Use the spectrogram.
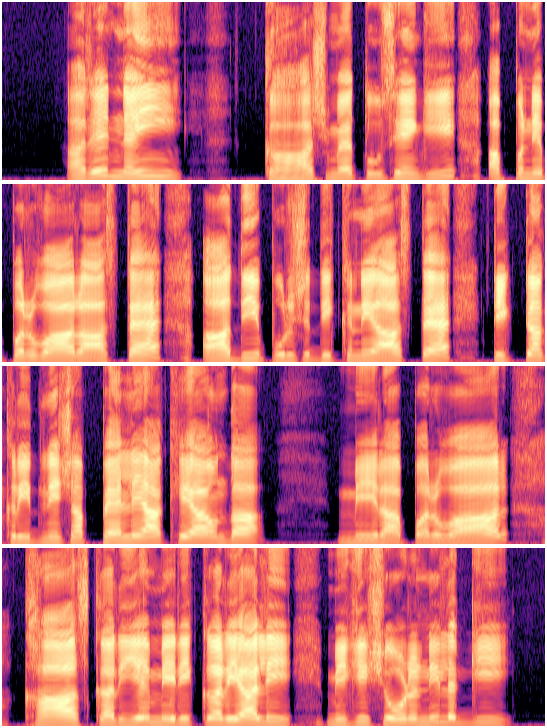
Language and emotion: Dogri, fearful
